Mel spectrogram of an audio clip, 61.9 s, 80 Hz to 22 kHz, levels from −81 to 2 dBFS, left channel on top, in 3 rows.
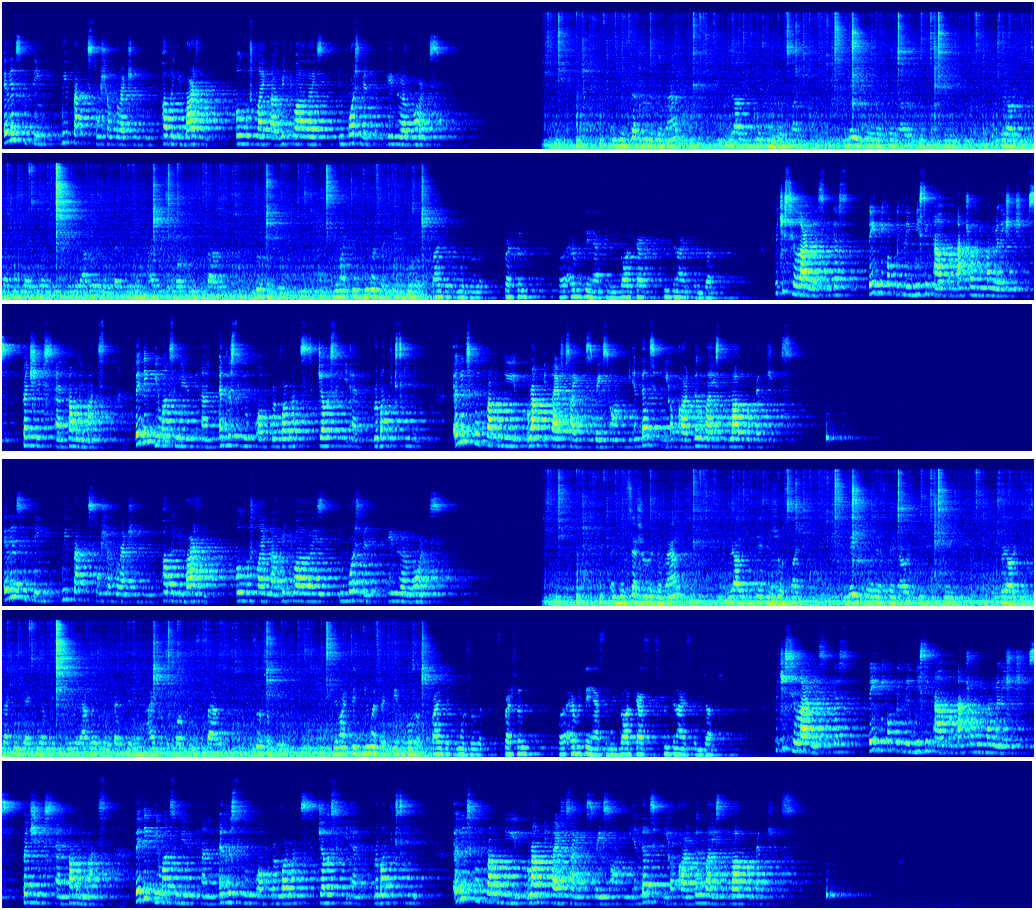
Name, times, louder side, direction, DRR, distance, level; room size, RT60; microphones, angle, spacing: voice 1, 0.0-0.8 1.2-4.1 4.7-6.4 6.7-7.3 7.7-8.7 36.1-37.5 38.0-41.3 41.7-43.6 43.9-48.4 48.7-49.6 50.3-57.1, left 1 dB, 75° left, 0 dB, 1.5 m, -39 dB
sound 1, 10.8-29.1, equal, 15° left, 1.5 m, -39 dB
voice 2, 12.2-13.8 14.5-16.0 16.8-19.3 20.0-25.1 25.7-26.5 27.2-30.3 30.7-31.2 31.8-33.6 33.9-34.9, right 3 dB, 45° right, 9 dB, 0.4 m, -41 dB
12.5 x 10.5 x 3.3 m, 2.3 s
head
